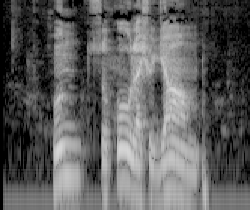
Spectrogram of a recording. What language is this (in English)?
Domaaki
